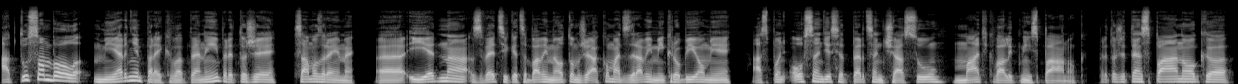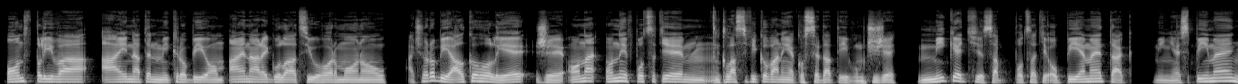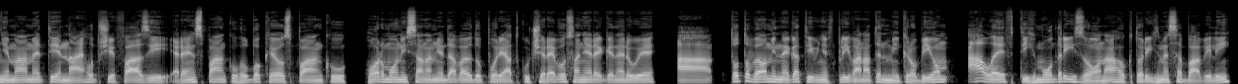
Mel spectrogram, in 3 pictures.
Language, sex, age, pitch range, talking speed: Slovak, male, 20-39, 105-125 Hz, 160 wpm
